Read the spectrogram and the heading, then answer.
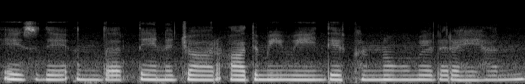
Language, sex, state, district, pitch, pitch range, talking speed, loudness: Punjabi, female, Punjab, Kapurthala, 215 Hz, 210-220 Hz, 135 wpm, -17 LUFS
